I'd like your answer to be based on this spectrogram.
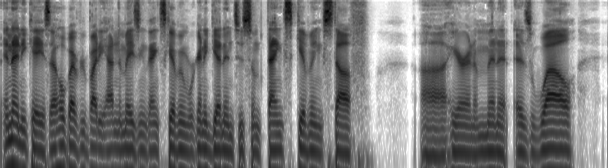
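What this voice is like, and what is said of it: Hoarse, raspy voice from a cold. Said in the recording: “I sound a little hoarse. Been fighting a cold ... sound a little raspy”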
